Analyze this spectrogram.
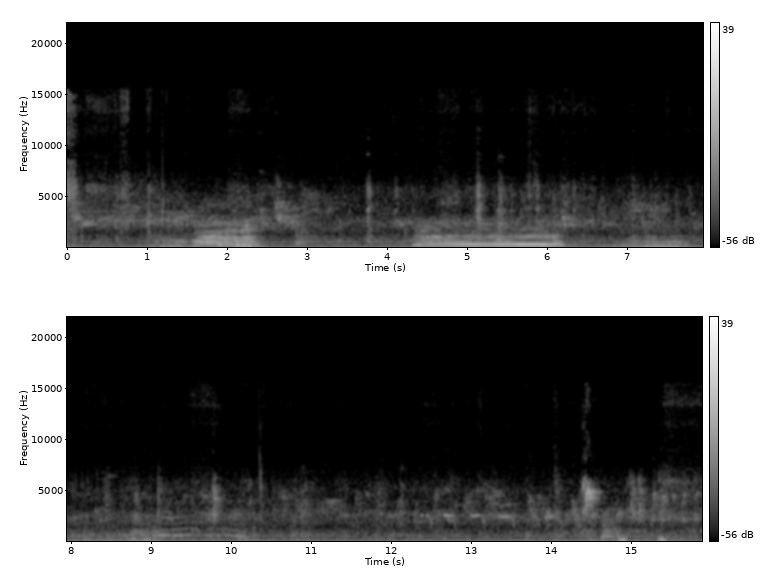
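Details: Nine-month-old Friesian heifer calf on a dairy farm in Pabna, Bangladesh, giving three loud, drawn-out harmonic moos in the first eight seconds, then fainter lowing, with a brief sharp click near the end.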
